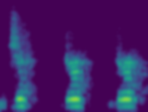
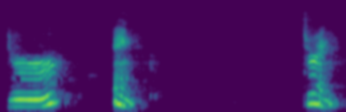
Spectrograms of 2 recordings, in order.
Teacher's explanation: It's a blend, and it's one of the ones that I told you is one of the hardest blends because it sounds like a J.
